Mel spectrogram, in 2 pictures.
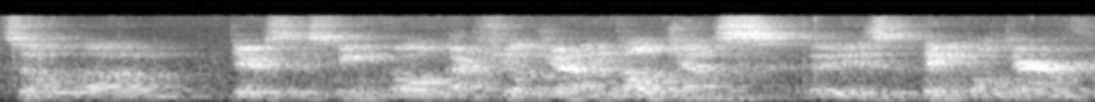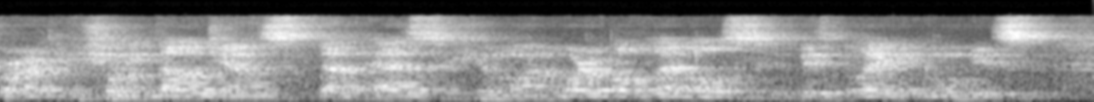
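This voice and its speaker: A man from Romania pitching his startup live, halting often with fillers and restarts. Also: completely flat delivery, fairly bright tone, a little hiss or hum. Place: event room. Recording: echoey room, distant mic.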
